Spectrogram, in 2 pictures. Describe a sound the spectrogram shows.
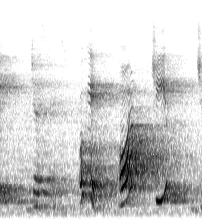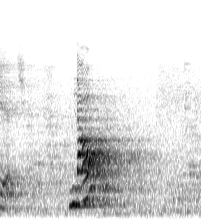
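A woman speaks clearly and with animation close by.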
